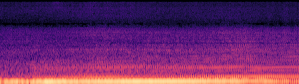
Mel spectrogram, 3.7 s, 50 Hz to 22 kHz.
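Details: Mk2 track car with high-compression ITB 2.0 16v race engine: strong steady drone rising gently in pitch under a pull, no sharp metallic rattle; not pinging, sound persisted with timing pulled, just harmonic engine resonance.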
